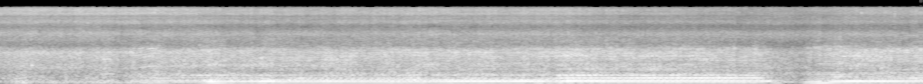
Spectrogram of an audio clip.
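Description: A straw-laden river cargo boat's engine runs hard under load, pushing against the strong current through a sluice gate. It revs up a couple of seconds in and works harder around seven seconds. It drops briefly near the end, then picks up again, over rushing water.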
